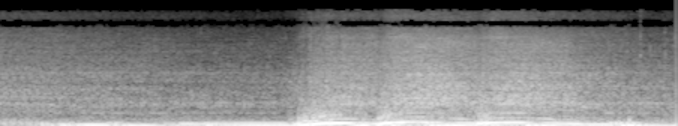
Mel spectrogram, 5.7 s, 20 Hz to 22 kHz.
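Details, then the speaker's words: BMW F10 535i N55, started after priming, despite a warning light, on a 36°C day, following a swap to an aftermarket ~450 l/hr stage 2 low-pressure fuel pump, fitted to try to cure random stalling. Catches, revs in a few rising and falling sweeps, then runs without stumbling; the pump is delivering fuel. "fact that the car didn't burn me means clearly the pump is working, fuel is arriving at the engine."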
